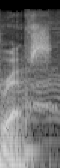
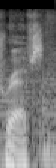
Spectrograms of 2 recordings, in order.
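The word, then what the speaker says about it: Ahrefs: to a href Escom the a is silent eight reps calm to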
